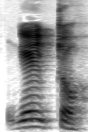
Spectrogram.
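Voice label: "gocoh", Malay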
